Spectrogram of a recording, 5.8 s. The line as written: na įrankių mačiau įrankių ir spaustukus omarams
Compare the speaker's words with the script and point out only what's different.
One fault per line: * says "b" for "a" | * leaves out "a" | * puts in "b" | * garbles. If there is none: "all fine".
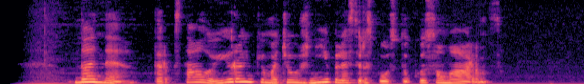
* puts in "ne tarp stalo"
* says "žnyples" for "įrankių"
